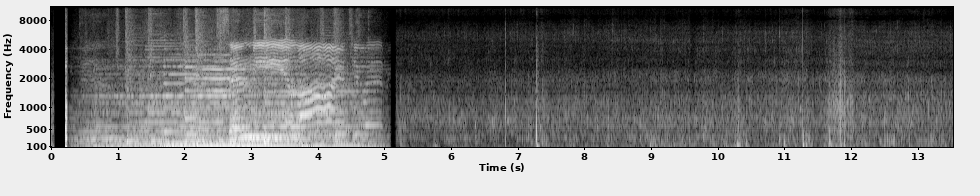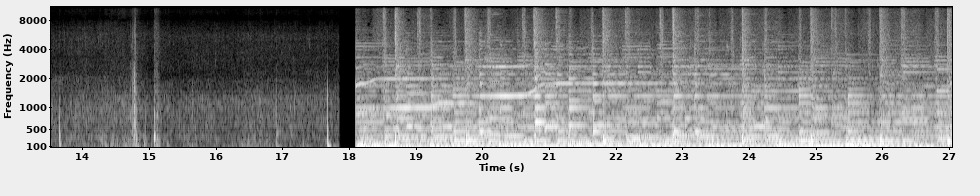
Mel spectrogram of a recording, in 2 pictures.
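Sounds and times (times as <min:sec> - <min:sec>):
loud guitar music: 0:00.2 - 0:04.6, 0:18.1 - 0:27.0
stream rushing and gurgling: 0:05.1 - 0:27.0.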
